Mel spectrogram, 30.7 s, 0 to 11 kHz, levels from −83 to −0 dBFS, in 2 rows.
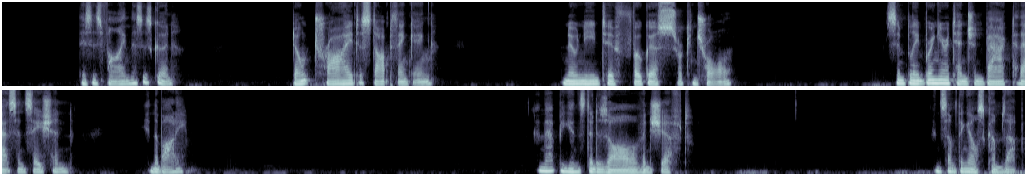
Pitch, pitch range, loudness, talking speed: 90 Hz, 75-110 Hz, -20 LUFS, 80 wpm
